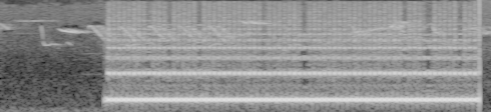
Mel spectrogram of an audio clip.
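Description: A steady electronic telephone tone sounds loud and close for about two seconds, starting abruptly and cutting off sharply, like an incoming call signal on the line.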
